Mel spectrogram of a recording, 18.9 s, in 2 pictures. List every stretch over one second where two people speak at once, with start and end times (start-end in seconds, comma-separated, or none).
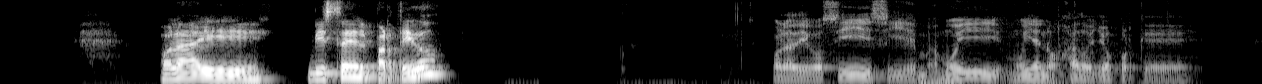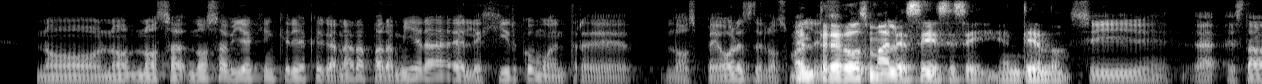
none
